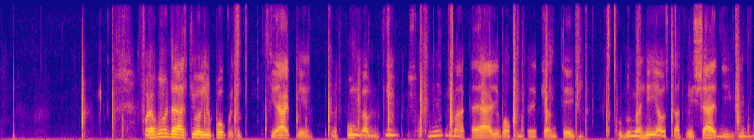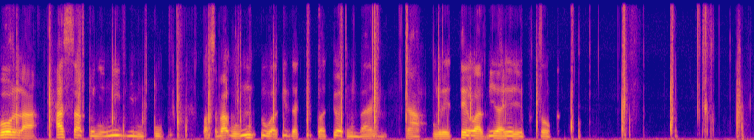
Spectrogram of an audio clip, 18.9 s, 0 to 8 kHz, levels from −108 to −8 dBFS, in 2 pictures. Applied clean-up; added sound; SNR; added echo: neural diffusion model UNIVERSE++.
